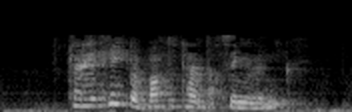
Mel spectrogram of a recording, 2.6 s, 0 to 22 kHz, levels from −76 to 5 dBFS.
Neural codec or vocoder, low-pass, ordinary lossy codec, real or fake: codec, 24 kHz, 1 kbps, SNAC; 7.2 kHz; MP3, 24 kbps; fake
